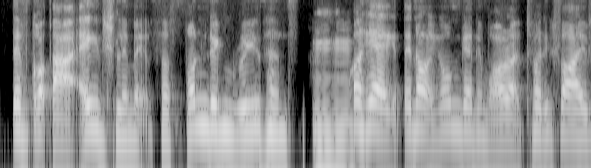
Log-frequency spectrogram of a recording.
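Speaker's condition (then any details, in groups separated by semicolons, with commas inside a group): Cerebral palsy; all four limbs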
